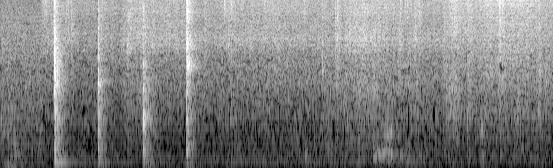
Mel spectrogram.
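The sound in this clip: Food frying in a pan until coloured and soft, a steady quiet sizzle with four sharp utensil knocks early on, then softer frying continuing alone.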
